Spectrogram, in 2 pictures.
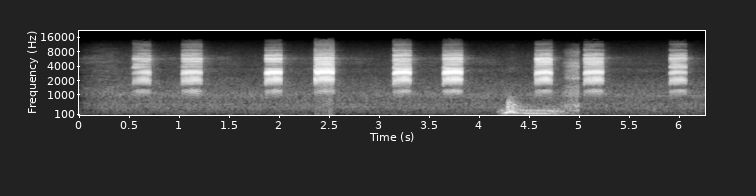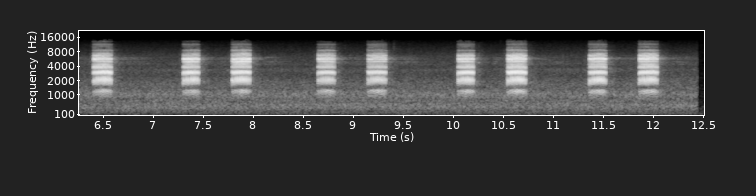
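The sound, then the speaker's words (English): A corn crake, a bird of the rail family, calls steadily, a dry, rasping double 'crex-crex' repeated in evenly spaced pairs, loud and insect-like, with a brief lower groaning sound partway through. “The judges' votes are in, and the answer is Corn Crake is the bird.”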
